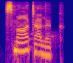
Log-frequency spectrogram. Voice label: "smart alec", Indian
